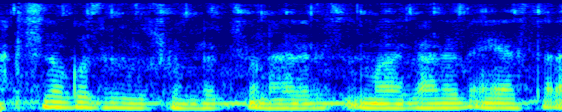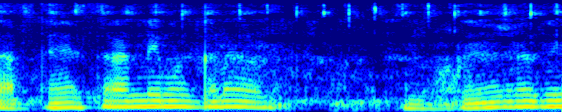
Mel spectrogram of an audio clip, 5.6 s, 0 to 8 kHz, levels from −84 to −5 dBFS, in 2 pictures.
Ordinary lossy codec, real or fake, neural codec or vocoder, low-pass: MP3, 32 kbps; fake; codec, 16 kHz, 4.8 kbps, FACodec; 7.2 kHz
